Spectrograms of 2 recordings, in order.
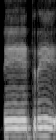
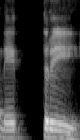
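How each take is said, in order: First: The r sound is said softly and lightly. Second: The r sound is said harshly and firmly. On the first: The speaker calls it wrong. "మృదువుగా నేత్రే నేత్రే అని కాకుండా" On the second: The speaker calls it right. "రేఫని కొంచెం harsh గానే పలికితే"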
